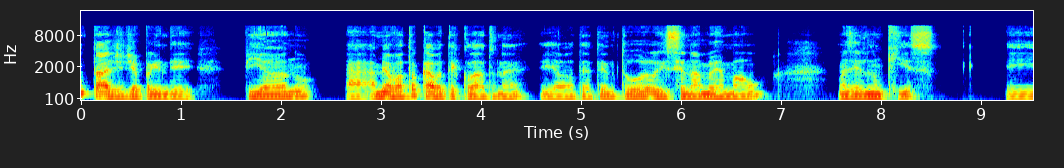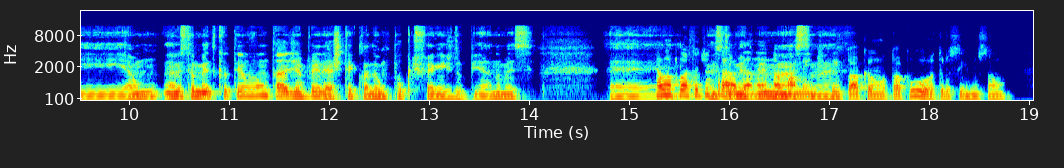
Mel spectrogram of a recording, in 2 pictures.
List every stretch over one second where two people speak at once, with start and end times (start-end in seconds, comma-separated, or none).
15.2-17.1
